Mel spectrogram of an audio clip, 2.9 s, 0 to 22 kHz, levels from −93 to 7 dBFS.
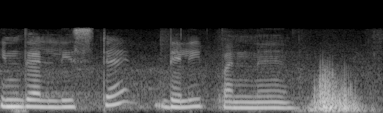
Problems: constant background noise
